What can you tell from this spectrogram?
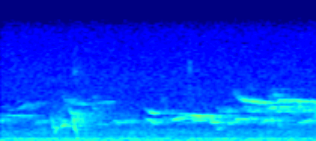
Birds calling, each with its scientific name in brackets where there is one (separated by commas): Omao (Myadestes obscurus), Apapane (Himatione sanguinea)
